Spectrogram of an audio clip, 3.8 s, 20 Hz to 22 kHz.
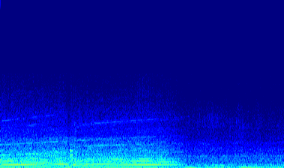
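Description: Trans Am race cars race at Cleveland in 2003, their loud engines roaring and revving close by as they pass, then fade into a lower drone.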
